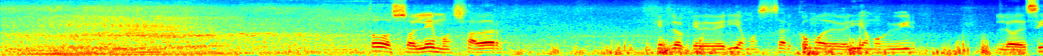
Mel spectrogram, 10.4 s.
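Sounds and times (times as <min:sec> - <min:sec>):
buses passing: 0:00.0 - 0:08.0
speech: 0:03.7 - 0:05.6, 0:06.6 - 0:09.3, 0:10.0 - 0:10.4.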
